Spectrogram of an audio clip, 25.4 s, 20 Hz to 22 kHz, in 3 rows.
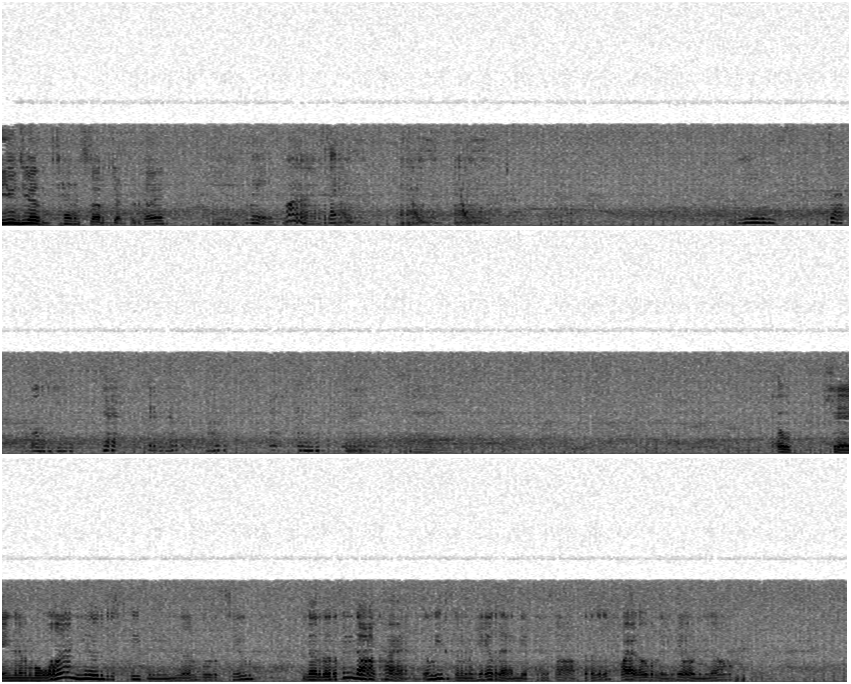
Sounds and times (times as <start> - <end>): Speech: 0.0 - 3.6, 4.7 - 6.4, 11.4 - 25.2.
